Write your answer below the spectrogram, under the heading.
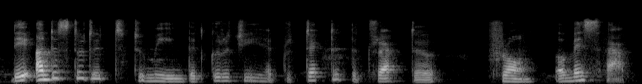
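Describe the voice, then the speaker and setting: Low-pitched Indian woman reading with lively intonation. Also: slight background noise, rough recording. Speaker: reader of devotional testimonies. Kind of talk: scripted devotional narration, read aloud.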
